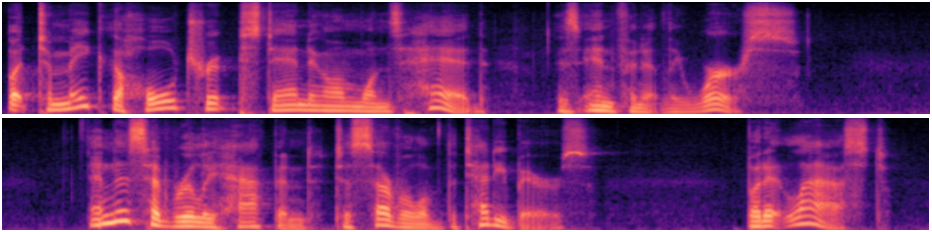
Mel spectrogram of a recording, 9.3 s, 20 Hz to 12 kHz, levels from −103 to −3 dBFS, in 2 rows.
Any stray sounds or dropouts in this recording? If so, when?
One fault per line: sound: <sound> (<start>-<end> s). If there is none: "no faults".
no faults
